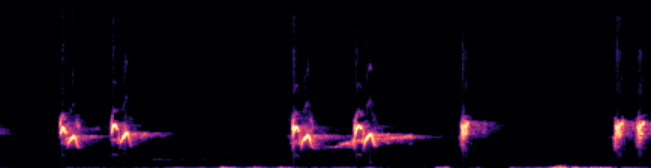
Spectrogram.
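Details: Brown-throated sunbird lure song, clean recording: sharp high chirps with downward-sweeping tails, paired phrases repeated with short gaps, a faint low rumble beneath.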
